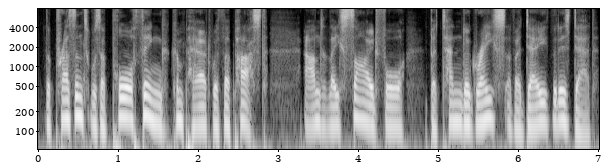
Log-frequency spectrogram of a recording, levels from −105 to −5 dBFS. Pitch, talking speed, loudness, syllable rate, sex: 125 Hz, 195 wpm, -20 LUFS, 4.9 syllables/s, male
